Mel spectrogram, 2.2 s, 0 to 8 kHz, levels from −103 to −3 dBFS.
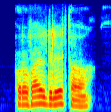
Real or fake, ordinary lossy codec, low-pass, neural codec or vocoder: fake; AAC, 32 kbps; 7.2 kHz; codec, 16 kHz, 8 kbps, FunCodec, trained on Chinese and English, 25 frames a second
